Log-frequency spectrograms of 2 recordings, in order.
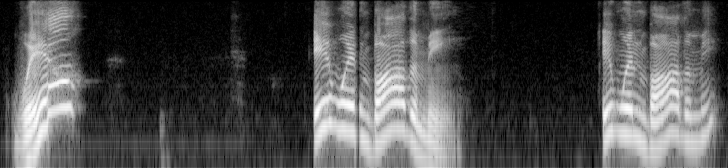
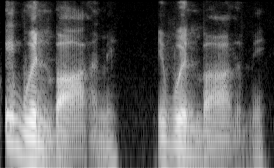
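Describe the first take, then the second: First: Very high mock falsetto; put-on falsetto. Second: Falling to a low, softer voice; put-on deep voice. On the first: Host joking it wouldn't bother him, mock falsetto. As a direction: squeak it out far above your own voice. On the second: Host correcting his answer about harsh voices, deep. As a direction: drop down deep and ease off.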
